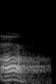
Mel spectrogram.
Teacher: जिसका उच्चारण करने में जिसका उच्चारण करने में मेरा पूरा मुख द्वार खुलेगा उसे बोलते हैं विव्रत स्वर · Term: विवृत स्वर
